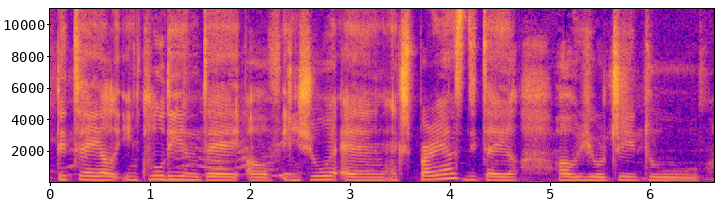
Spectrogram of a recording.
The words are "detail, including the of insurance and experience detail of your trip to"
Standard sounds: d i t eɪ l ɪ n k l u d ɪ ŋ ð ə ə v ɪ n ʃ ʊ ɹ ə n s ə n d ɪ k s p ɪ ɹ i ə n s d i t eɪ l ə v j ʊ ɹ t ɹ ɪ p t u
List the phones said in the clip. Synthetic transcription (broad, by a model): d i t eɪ l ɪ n k l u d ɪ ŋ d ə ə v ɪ n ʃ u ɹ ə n ə k s p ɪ ɹ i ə n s d i t eɪ l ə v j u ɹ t i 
